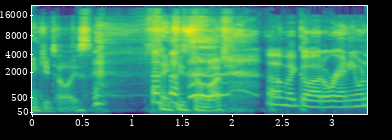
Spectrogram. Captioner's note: laughs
